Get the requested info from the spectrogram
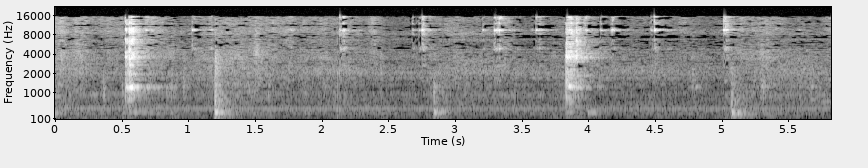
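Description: Hands kneading mashed-potato dough in a steel plate: a few sharp clinks and taps spaced irregularly as fingers and bangles knock against the metal.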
